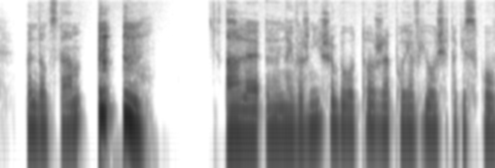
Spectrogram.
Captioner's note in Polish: kaszel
